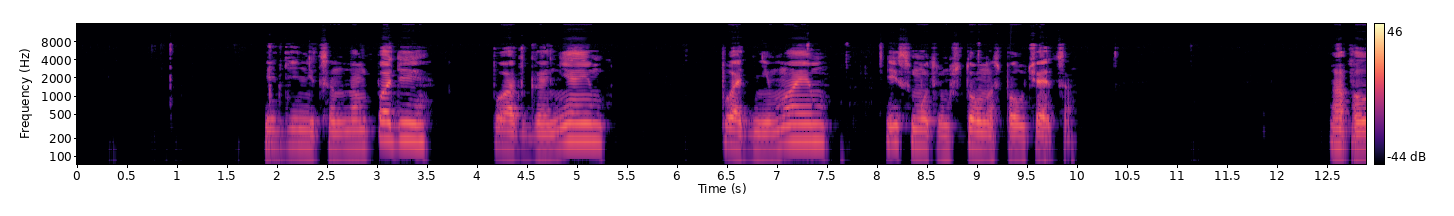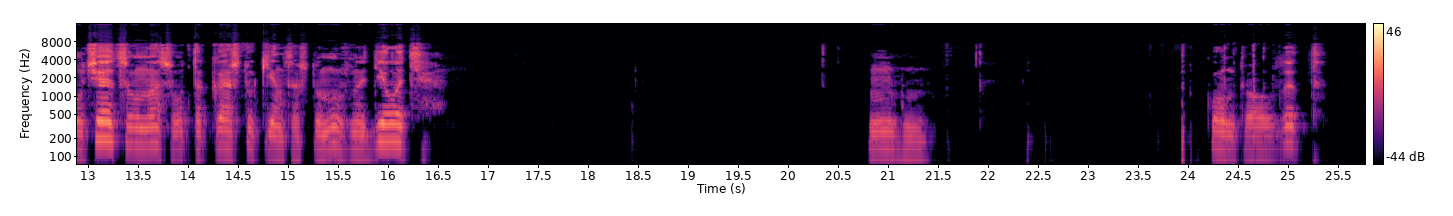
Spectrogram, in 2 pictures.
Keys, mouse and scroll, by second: 0.7 shift+click, 1.8 KP_1, 2.7 click, 7.7 click, 7.7 middle click, 9.5 click, 14.0 click, 14.8-15.7 scroll up 1, 16.9-17.9 scroll up 1, 22.3 e, 24.6 ctrl+z.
